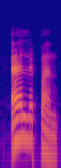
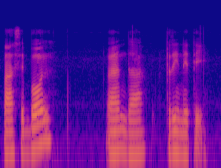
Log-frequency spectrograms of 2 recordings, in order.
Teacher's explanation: three syllables the first of which is stressed and the next two of which are unstressed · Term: ducktail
